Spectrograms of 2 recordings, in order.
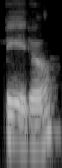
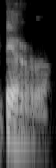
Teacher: la E de pero es más larga y cerrada que la E de perro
